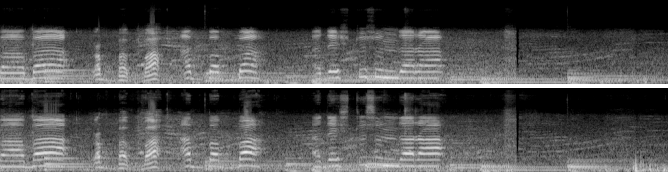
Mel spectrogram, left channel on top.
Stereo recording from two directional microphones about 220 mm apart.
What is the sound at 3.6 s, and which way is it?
Music, 60° right (ahead or behind).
